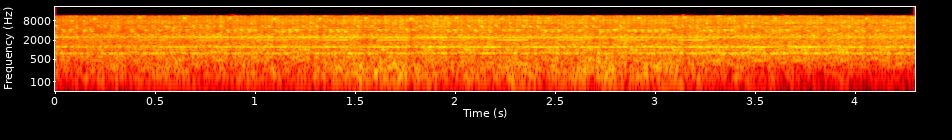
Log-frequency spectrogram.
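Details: Toyota Highlander (2007 or 2003), idling at 13.1-13.3 volts with about 40-42 amps of alternator output. A constant high-pitched squeal at one pitch: failed alternator diode.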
